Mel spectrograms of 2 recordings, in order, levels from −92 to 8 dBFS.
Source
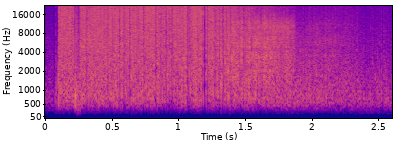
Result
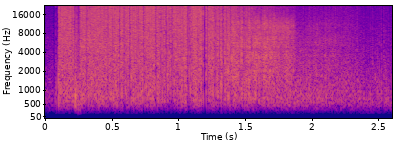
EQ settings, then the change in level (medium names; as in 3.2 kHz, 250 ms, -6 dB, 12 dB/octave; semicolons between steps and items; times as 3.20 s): high-pass 190 Hz 24 dB/octave; 0.0 dB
